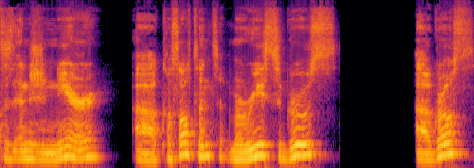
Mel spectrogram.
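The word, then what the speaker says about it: Grosse: engineer uh consultant Maurice Gru uh gross is it Gru or gross gross gross and that's not me insulting the man that's how you say his name gotcha well he looks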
